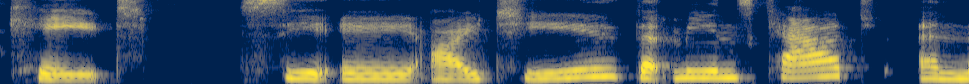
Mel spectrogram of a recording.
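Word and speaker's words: cait: derived from the gaelic words uh this says kate c-a-i-t that means cat and then she or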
